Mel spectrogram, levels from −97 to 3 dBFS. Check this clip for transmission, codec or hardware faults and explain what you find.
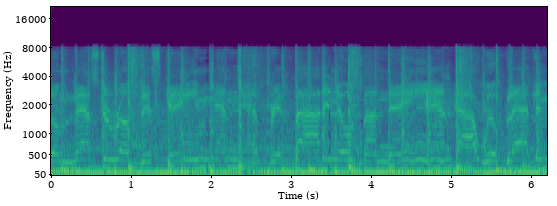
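There are two kinds of packet loss here, both patched over by the receiver's concealment rather than heard as silence.

Repeated packet loss (robotic sound), 1.93 to 2.74 s: eight short gaps land in quick succession, the longest about 30 ms, with roughly a fifth of that stretch filled in. Each hole gets stretched from the preceding sound, so the passage turns choppy, with little bits dropping out.

Short concealed packet loss, at 3.46 to 3.50 s, 3.86 to 3.92 s, 4.14 to 4.18 s and 4.52 to 4.56 s: isolated dropouts of 20 to 40 ms each. The decoder extends the last sound across the hole and blends back in, so you get a quick smear or wobble each time.

The call path itself sounds like Opus at around 48 kbps, with the top end rolling off at 8 kHz.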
